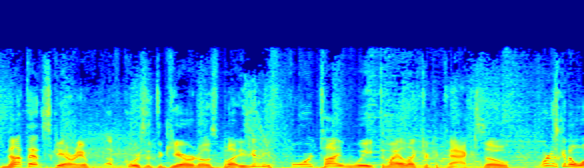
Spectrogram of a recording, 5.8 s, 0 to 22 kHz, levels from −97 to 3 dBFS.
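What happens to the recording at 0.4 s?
At 0.4 s the audio runs on intact, with no dropout, click or other fault to be heard at that point.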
